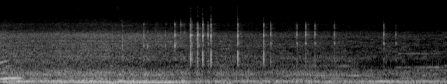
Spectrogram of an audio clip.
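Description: Handling of a cardboard-and-plastic eyeshadow palette box, giving a quick run of small clicks and taps in the middle, over a steady low hum.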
